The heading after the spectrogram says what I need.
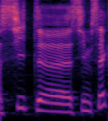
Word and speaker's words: Simsek: êtes venu avec l'un de vos élèves, hein, Simsek, c'est comme ça qu'on prononce ?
